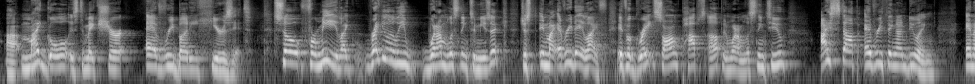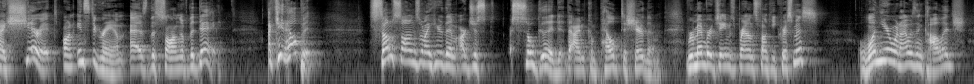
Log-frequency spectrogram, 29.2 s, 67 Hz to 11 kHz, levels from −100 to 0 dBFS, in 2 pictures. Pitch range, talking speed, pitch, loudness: 170-235 Hz, 175 wpm, 195 Hz, -22 LUFS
